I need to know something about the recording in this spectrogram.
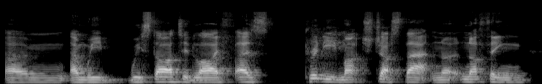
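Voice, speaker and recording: A man's voice: fairly low pitch, level tone, slow pace, a little mellow. A man being interviewed over a remote call, talking with many restarts and hesitations. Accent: foreign-sounding accent, South African company. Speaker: guest, company co-founder.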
